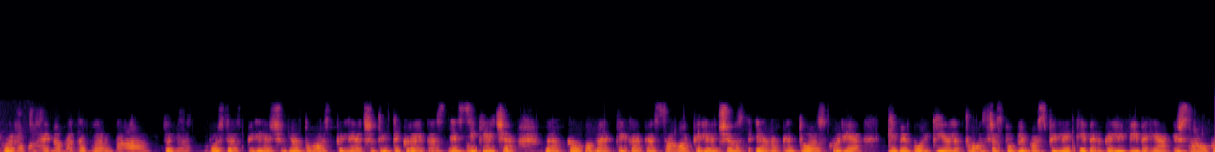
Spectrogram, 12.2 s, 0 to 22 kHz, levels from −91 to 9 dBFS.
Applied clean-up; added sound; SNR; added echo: neural mask model DeepFilterNet 3.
